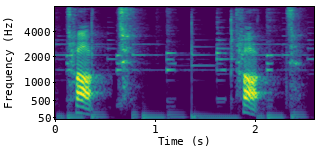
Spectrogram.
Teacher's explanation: k sound is unvoiced and therefore the ed sounds like a t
